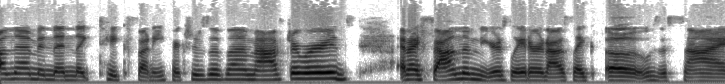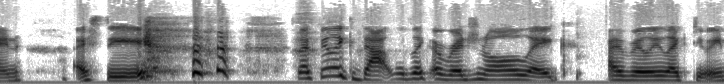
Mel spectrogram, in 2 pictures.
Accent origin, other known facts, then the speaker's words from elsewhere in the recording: Portland, Oregon, United States; also born or lived in California; I grew up in Portland and I went to Oregon State.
